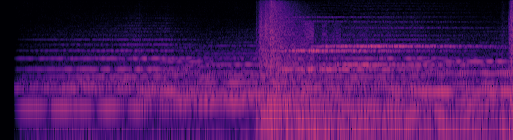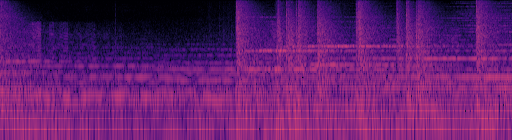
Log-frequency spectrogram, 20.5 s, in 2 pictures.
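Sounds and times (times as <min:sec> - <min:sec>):
music: 0:00.3 - 0:20.4.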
